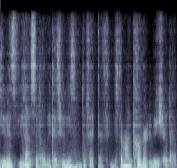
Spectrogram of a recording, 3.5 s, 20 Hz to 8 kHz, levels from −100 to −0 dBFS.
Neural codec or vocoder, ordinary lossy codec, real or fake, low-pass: codec, 44.1 kHz, 0.9 kbps, DAC; AAC, 48 kbps; fake; 7.2 kHz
